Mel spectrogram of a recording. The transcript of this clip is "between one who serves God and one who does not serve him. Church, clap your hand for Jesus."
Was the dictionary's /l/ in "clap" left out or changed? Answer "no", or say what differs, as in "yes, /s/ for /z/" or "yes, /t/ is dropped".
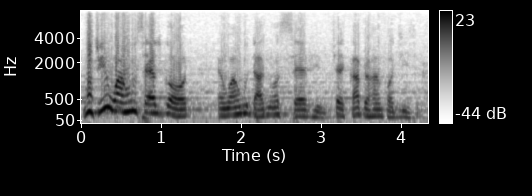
yes, /l/ is dropped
